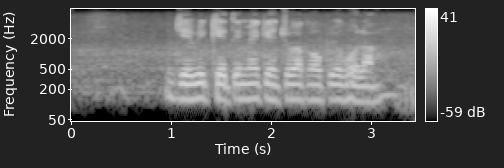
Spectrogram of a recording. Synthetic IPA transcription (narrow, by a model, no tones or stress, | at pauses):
d͡ʒeːʋikʰeːt̪imẽkẽːt͡ʃuakaʊpjoːɡɦoːlaː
